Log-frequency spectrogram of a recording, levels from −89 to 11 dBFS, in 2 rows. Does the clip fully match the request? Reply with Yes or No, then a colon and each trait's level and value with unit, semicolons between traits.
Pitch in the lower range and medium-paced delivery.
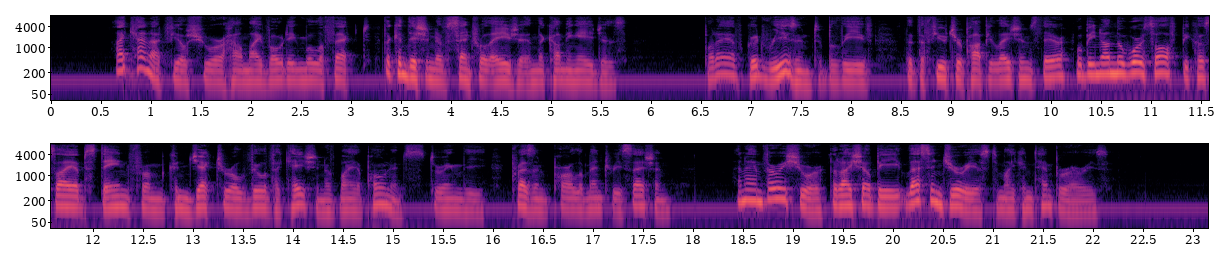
Yes: low, 120 Hz; average, 165 wpm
